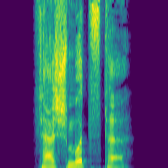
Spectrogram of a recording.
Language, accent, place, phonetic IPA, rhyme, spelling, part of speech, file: German, Germany, Berlin, [fɛɐ̯ˈʃmʊt͡stə], -ʊt͡stə, verschmutzte, adjective / verb, De-verschmutzte.ogg
- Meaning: inflection of verschmutzen: 1. first/third-person singular preterite 2. first/third-person singular subjunctive II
